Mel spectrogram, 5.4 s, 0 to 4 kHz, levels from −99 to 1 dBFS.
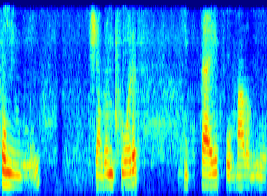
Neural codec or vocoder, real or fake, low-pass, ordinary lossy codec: codec, 16 kHz, 1.1 kbps, Voila-Tokenizer; fake; 3.6 kHz; none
